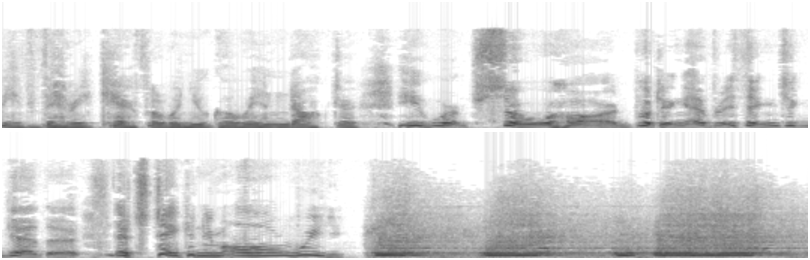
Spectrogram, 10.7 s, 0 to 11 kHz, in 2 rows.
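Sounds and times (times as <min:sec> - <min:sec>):
speech: 0:00.0 - 0:07.9
model railroad train whistle blasts: 0:07.8 - 0:10.7
steady hissing: 0:07.8 - 0:10.7.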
